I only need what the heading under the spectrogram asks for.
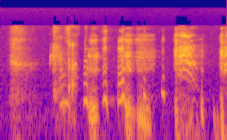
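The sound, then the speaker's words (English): A fairly loud fit of coughing from a person with a sore throat and congestion: several rough, throaty bursts in quick uneven succession over a couple of seconds, with no talking. “You gave a pity me cough right there.”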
